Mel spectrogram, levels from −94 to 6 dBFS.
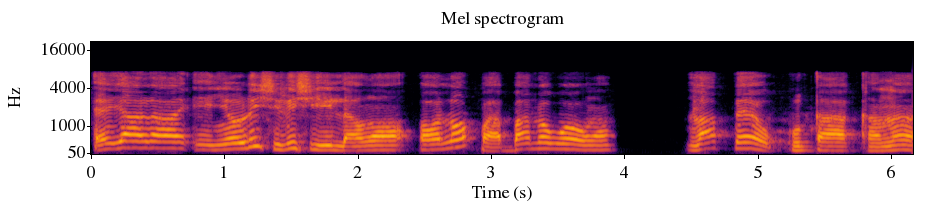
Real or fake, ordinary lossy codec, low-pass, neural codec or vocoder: fake; none; 7.2 kHz; codec, 16 kHz, 8 kbps, FreqCodec, smaller model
